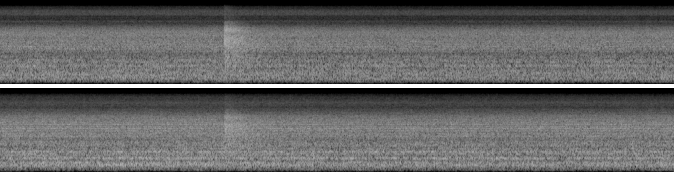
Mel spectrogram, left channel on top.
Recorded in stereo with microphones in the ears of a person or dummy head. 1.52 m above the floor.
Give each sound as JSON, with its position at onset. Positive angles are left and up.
{"t": 0.0, "sound": "running water", "side_deg": 20, "distance_m": 1.7}
{"t": 2.2, "sound": "a clap", "side_deg": 60, "distance_m": 1.3}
